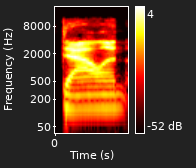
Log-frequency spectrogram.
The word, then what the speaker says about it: Dallin: about dang it his name's dallin i we just talked to him about it and i said i was like dude i'm gonna mess up your name spell it differently dallin but first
